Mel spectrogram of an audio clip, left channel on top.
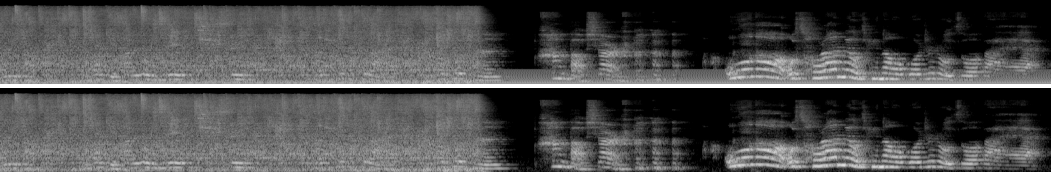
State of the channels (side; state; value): left; noise; hum, 8 dB below the sound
